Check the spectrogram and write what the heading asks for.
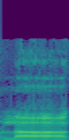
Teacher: کھڑا زبر کو کریں گے ایک الف کے برابر لمبا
